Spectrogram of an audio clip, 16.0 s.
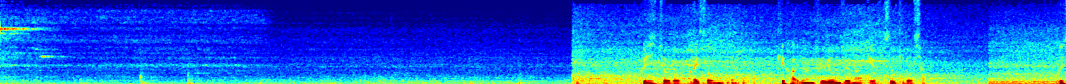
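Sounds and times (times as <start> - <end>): faint wheel squeal: 0.0 - 4.2
diesel train rumbling past: 0.0 - 16.0.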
